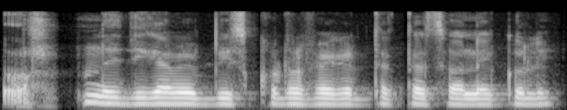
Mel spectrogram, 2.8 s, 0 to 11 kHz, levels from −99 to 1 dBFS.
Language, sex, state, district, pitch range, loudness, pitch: Bengali, male, Tripura, West Tripura, 130-135 Hz, -16 LUFS, 130 Hz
